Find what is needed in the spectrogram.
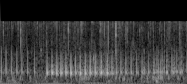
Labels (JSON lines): {"label": "biophony, rattle response", "recorder": "SoundTrap 500"}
